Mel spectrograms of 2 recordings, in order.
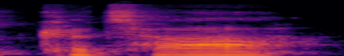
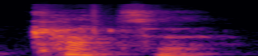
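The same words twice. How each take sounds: First: Qatar said kuh-TAR, second syllable stressed. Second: Qatar said KAT-uh, first syllable stressed. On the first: Host shows his own way of saying the country, kuh-TAR. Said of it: "I've always stressed the second syllable". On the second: Host gives the version he does not use, KAT-uh. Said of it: "rather than". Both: Shown as a demonstration.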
